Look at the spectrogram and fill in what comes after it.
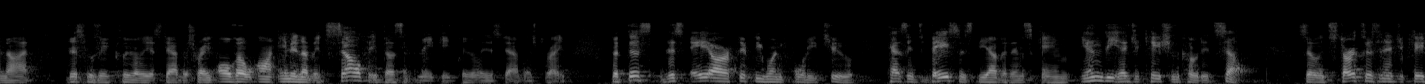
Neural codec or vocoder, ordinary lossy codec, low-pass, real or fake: codec, 44.1 kHz, 3.4 kbps, Pupu-Codec; MP3, 48 kbps; 7.2 kHz; fake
